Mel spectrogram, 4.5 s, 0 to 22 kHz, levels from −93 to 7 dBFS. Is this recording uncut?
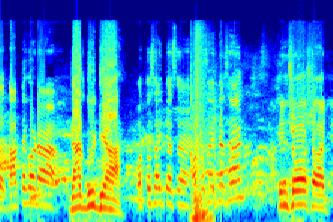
no; 1 cut; at 2.5 s

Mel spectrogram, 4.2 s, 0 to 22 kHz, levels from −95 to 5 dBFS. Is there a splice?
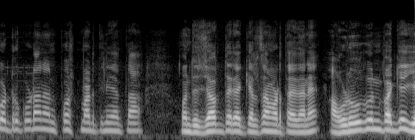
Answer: yes; 1 cut; at 3.2 s

